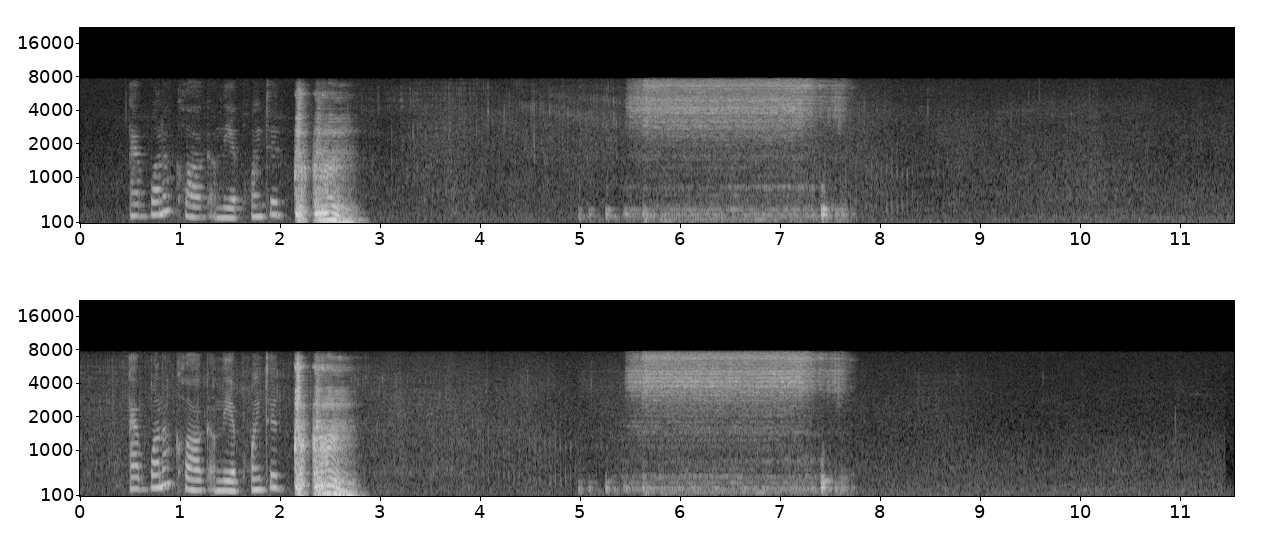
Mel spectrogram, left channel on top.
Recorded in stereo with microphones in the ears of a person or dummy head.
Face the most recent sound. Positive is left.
turn(degrees=-40)  # may be behind; listen again after turning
